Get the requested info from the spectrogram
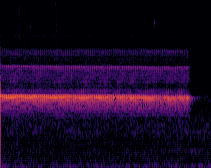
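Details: Frogs trilling to each other after dark; a sustained high, level trill runs for almost four seconds, then cuts off abruptly, leaving quiet background.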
